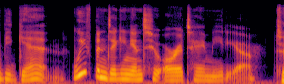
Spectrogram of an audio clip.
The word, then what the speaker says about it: Arete: So just starting with the name Areete, pronounced Arite, by the way.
